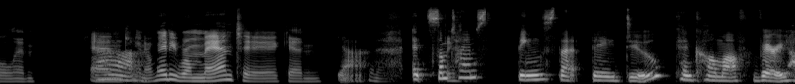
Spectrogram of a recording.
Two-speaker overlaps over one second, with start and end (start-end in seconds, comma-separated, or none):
none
